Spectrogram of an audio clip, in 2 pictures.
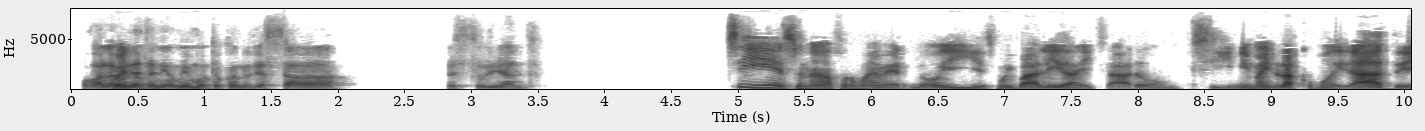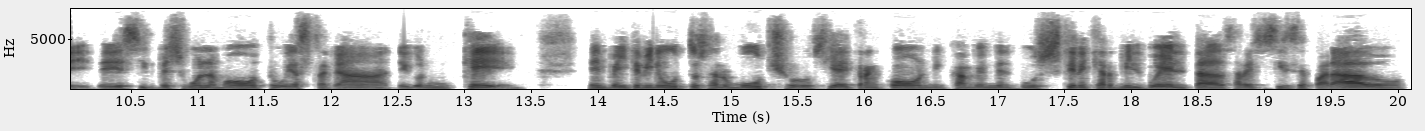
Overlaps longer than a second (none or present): none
